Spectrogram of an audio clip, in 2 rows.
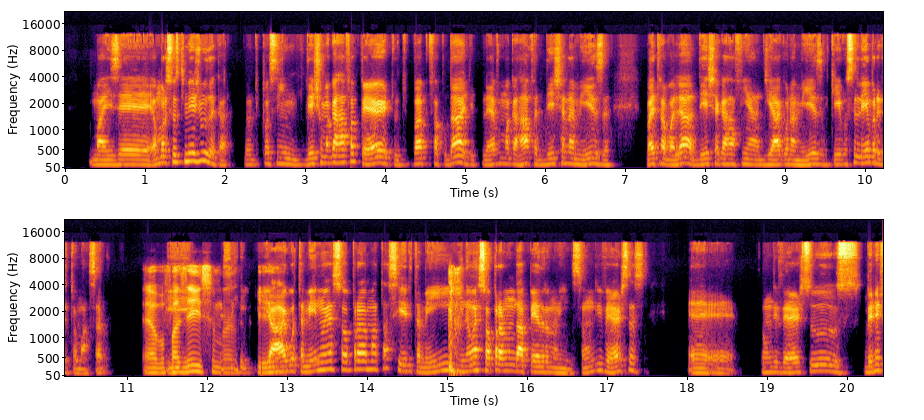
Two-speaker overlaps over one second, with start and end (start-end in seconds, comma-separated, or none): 11.5-13.0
